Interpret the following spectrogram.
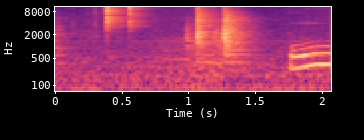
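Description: Plastic pens being handled and opened, giving a few light clicks, about four in two pairs.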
